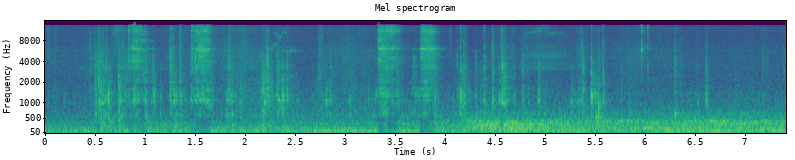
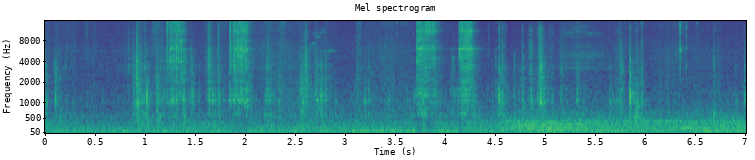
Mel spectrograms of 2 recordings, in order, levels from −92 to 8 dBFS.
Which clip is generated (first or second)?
first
